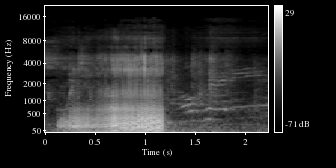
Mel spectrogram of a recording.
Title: FUNNY Shar Pei puppy snoring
